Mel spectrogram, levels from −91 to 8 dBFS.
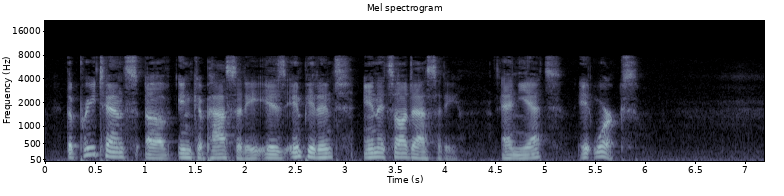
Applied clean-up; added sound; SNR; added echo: none; none; none; none.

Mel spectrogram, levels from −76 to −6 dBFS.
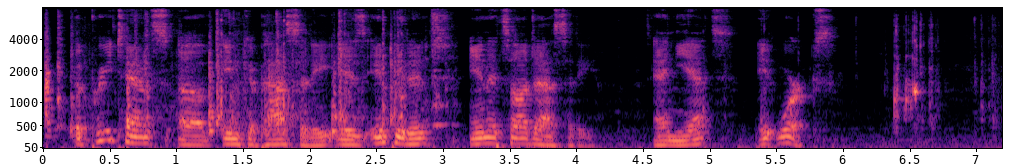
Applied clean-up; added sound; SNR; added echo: none; Coin (dropping); 8 dB; reverberation time 0.2 s.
